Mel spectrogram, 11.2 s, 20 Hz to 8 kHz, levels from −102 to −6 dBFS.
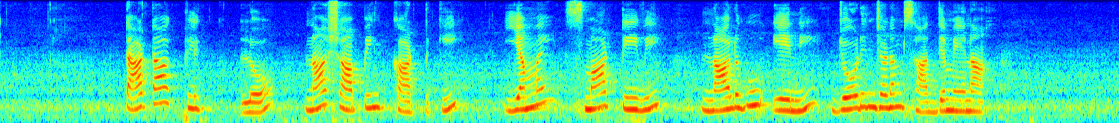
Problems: none marked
